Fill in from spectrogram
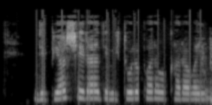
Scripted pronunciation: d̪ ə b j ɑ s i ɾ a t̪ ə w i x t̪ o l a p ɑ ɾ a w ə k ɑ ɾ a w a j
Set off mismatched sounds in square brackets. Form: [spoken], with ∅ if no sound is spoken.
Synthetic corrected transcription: d̪ ə [p] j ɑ [ʃ] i ɾ a [d̪] ə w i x t̪ o l a p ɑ ɾ a w ə k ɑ ɾ a w a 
